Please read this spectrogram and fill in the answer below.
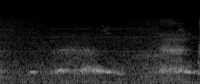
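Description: A dove cooing faintly in the background, a few low, soft coos.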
